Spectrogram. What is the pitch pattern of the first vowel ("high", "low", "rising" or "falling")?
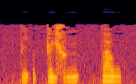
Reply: low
